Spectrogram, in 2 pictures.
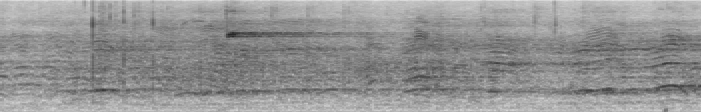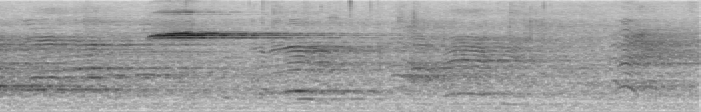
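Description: Live sound of a futsal game in an echoing sports hall: players calling out across the court, shoes squeaking briefly on the floor twice, and the ball struck once about five seconds in.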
